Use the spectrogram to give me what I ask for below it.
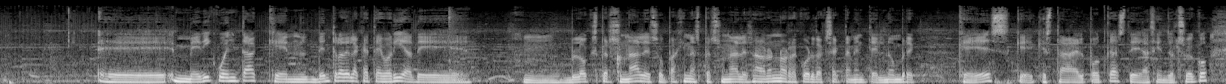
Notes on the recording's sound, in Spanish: Desde el aeropuerto os hablo de las tarifas del transporte público en Estocolmo.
